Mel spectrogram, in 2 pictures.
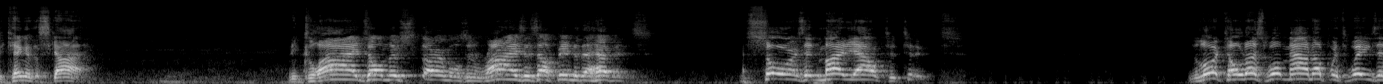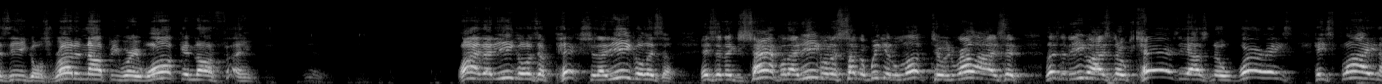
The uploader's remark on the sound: A message preached at the Shippensburg Independent Baptist Church.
